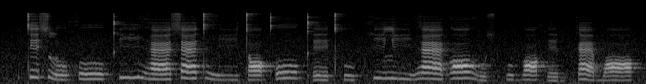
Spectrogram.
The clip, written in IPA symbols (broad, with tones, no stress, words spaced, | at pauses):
te˦slo˨xoː˧ kʼiː˦ɦæː˧sæː˦t ɦiː˨tɒ˨kʼoː˦ kʼeː˨tʰuː˨pxi˦liː˦˨ ɦæː˦˨ɡɒː˦ ɦu˨spu˧ bɒː˦xeː˨b kæ˦˨bɒː˧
